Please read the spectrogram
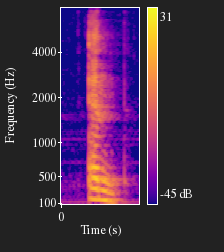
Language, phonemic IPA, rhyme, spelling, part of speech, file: Dutch, /ɛn/, -ɛn, n, character, Nl-n.ogg
- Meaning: The fourteenth letter of the Dutch alphabet, written in the Latin script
